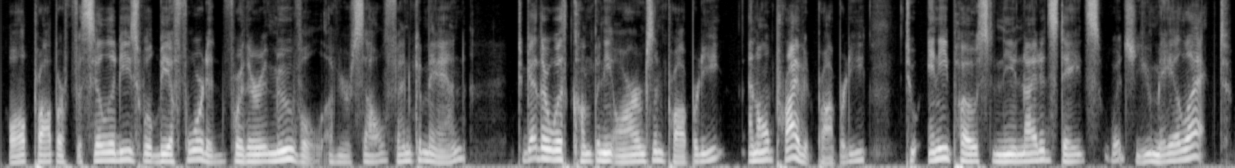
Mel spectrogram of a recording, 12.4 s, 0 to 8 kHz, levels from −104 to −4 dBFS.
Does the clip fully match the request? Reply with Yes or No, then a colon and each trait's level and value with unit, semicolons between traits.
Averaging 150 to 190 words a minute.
Yes: average, 165 wpm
